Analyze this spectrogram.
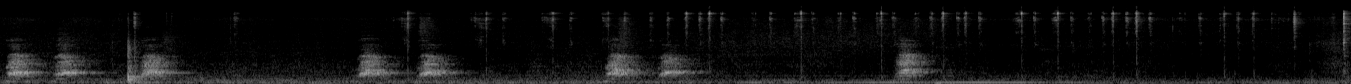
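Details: Being groomed, a Poodle mix barks repeatedly in doubled bursts every couple of seconds, then falls quiet while scissors keep clicking and a low hum runs underneath.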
